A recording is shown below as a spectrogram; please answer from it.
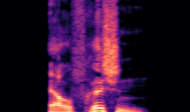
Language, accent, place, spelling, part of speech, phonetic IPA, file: German, Germany, Berlin, erfrischen, verb, [ɛɐ̯ˈfʁɪʃn̩], De-erfrischen.ogg
- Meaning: to refresh (to renew or revitalize, especially by consuming beverages)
